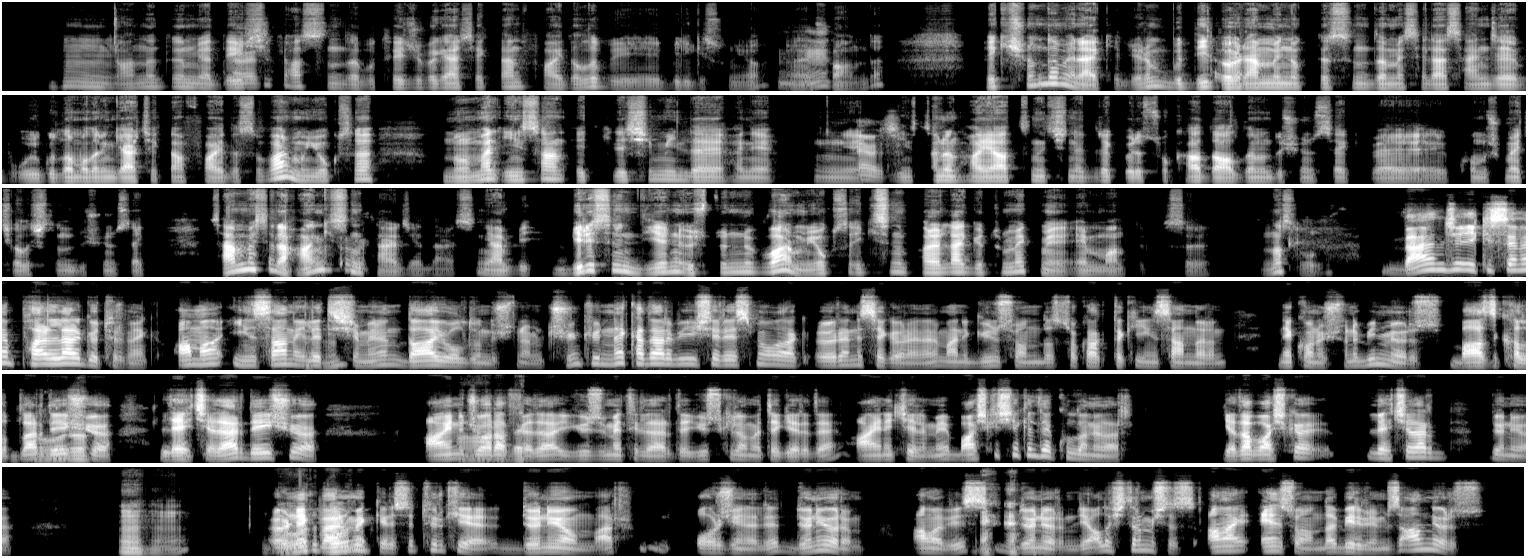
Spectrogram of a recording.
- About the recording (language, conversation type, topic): Turkish, podcast, Teknoloji öğrenme biçimimizi nasıl değiştirdi?
- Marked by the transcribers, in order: tapping; other background noise; chuckle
